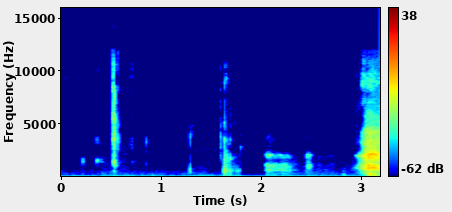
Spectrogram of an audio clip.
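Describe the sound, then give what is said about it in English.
Heavy breathing: a few short noisy puffs with small mouth clicks in between, ending in a louder rushing exhale. No one speaks. “It's just you, like, breathing really loud.”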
